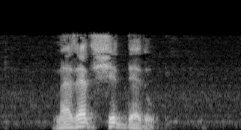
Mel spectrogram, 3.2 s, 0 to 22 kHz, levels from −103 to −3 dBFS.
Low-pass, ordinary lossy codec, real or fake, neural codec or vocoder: 7.2 kHz; Opus, 64 kbps; real; none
